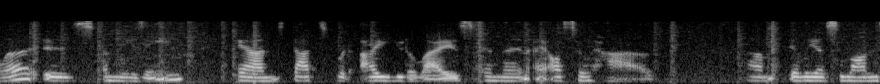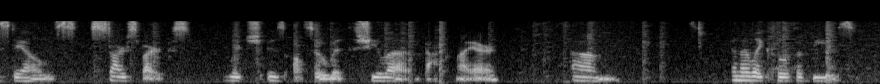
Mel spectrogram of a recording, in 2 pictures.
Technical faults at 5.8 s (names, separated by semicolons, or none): noise suppressor artifacts; speech cut by the noise suppressor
